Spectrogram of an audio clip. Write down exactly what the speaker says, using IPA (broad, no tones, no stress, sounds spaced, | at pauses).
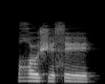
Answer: ʁ ʊ ʃ ɪ s e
